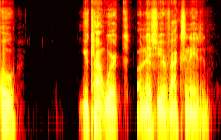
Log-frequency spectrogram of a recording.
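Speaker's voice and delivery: ordinary delivery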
